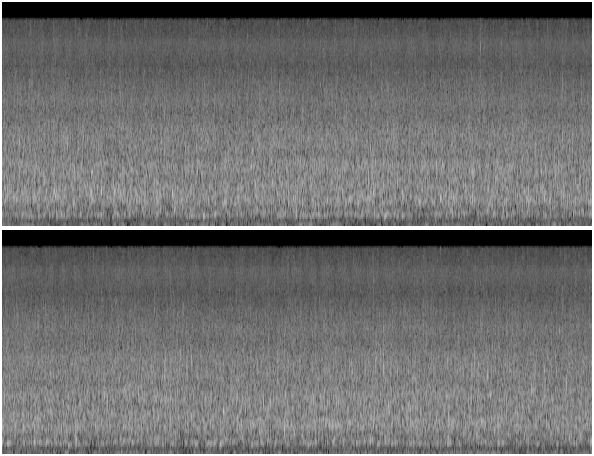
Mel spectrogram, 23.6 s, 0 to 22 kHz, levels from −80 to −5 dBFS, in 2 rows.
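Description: Listening to these everyday sounds, nothing stood out as a technical fault at any point.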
